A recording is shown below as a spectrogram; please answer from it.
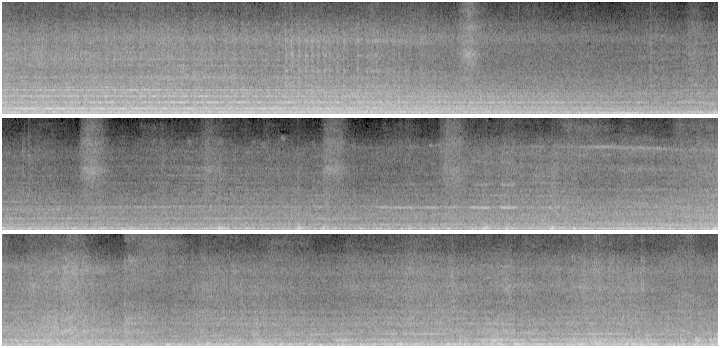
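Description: Electric-hauled passenger train departing past the platform. The ÖBB Taurus electric locomotive goes by with a steady electric whine that fades over the first several seconds. Then the coaches roll past with a rumble and wheels clicking over rail joints, louder near the end.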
